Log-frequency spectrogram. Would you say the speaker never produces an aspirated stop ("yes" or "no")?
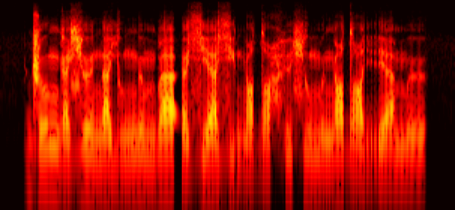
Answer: yes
